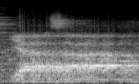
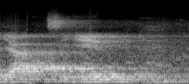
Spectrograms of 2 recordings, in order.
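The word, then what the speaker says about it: يس: begitu Yasin Thaha begitu jangan dibacanya ya Sah jangan jarang baca terjemah bacanya Ya siin karena enggak bisa Bahasa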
